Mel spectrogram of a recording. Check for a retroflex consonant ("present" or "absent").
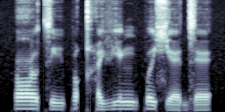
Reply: absent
